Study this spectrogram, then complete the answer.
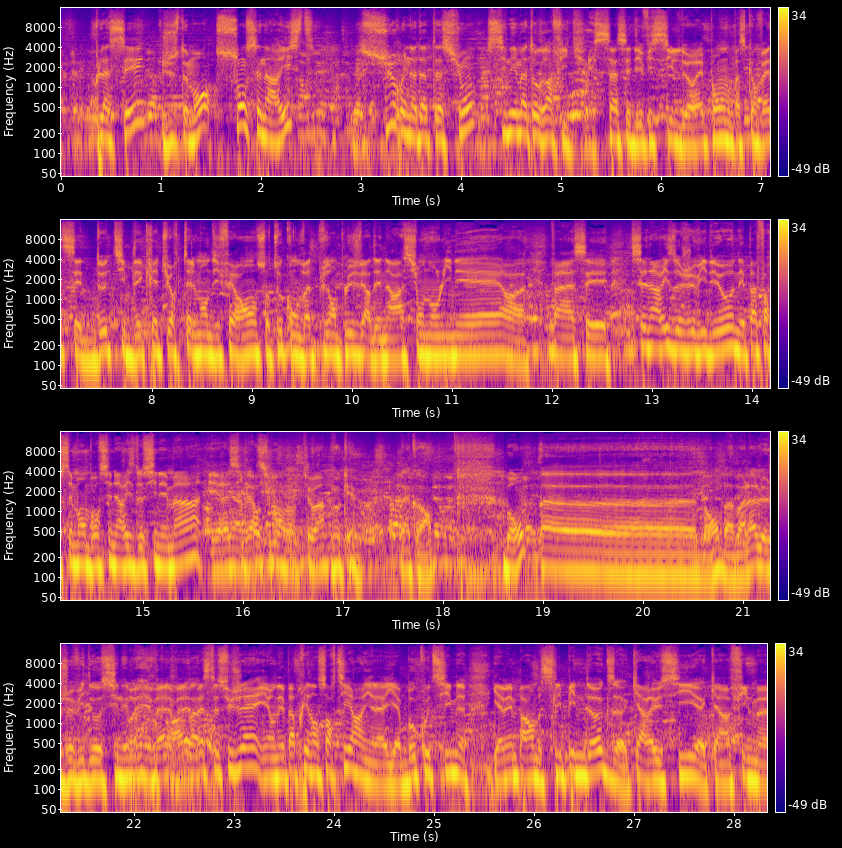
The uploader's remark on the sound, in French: Enregistré au Hurling pub (8 Rue Descartes, 75005 Paris), le vendredi 16 février 2018.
